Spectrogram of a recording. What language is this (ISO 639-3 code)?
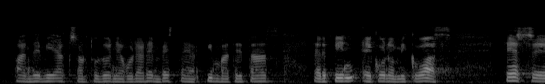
eus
